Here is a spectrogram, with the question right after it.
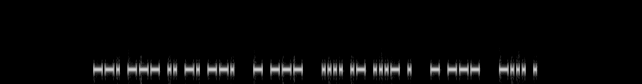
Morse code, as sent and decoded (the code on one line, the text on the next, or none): --. --- .. -. --. / - --- / .... .- ...- . / - --- / -... .
GOING TO HAVE TO BE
